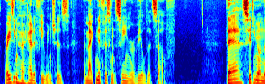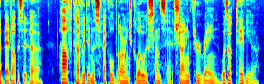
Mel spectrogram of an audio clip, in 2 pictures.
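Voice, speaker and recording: A man's voice: on the low side, a little mellow, dry recording, clean studio sound. A man reading a story aloud as scripted narration. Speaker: story reader.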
